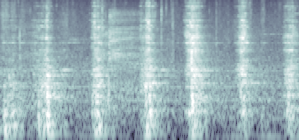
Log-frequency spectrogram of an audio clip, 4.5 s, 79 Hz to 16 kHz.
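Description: Metal rasping in five even strokes, about one every 0.7 s, as a ball-joint rod end is turned by hand on the threaded rod of a forklift hydraulic cylinder.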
